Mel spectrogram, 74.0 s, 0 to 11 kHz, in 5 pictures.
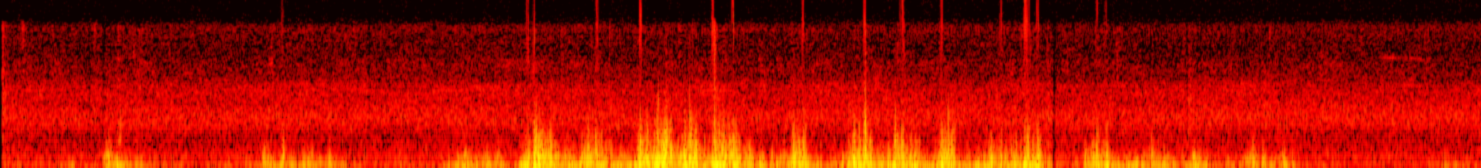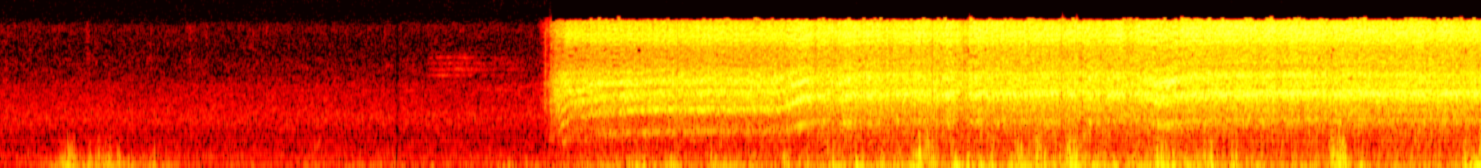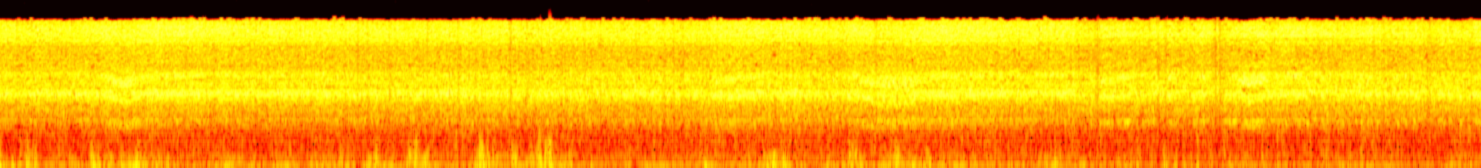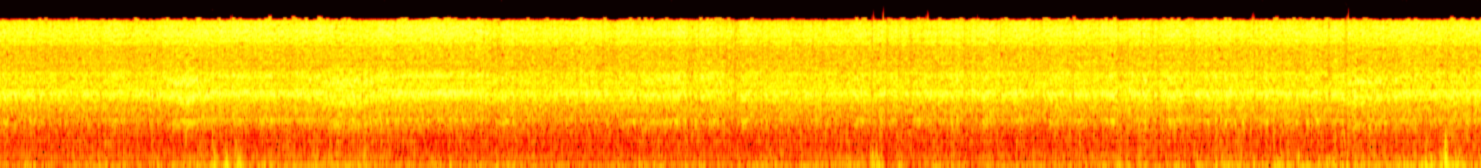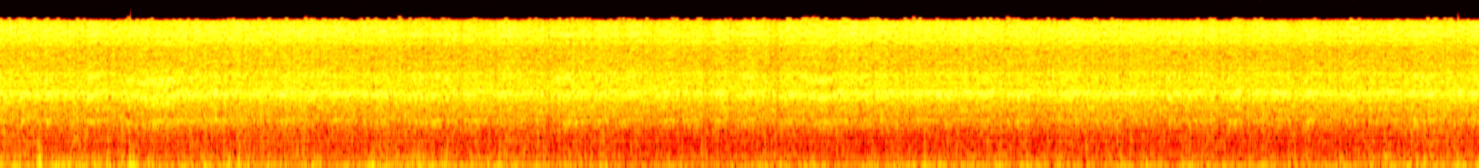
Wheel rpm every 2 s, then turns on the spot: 0, 0, 0, 0, 0, 0, 0, 0, 0, 0, 110, 200, 230, 230, 230, 230, 230, 230, 230, 220, 230, 230, 240, 220, 230, 230, 230, 230, 230, 230, 220, 230, 230, 230, 230, 230, 230.
none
